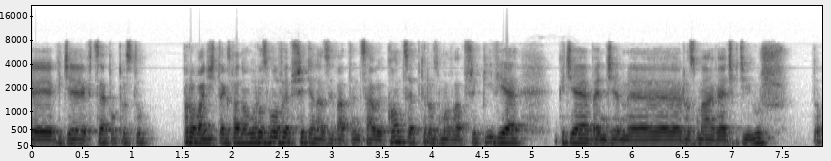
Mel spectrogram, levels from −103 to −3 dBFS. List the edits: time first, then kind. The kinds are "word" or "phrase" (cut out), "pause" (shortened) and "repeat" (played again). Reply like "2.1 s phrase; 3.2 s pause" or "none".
2.8 s phrase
